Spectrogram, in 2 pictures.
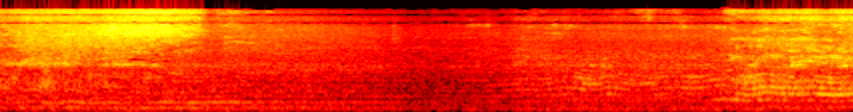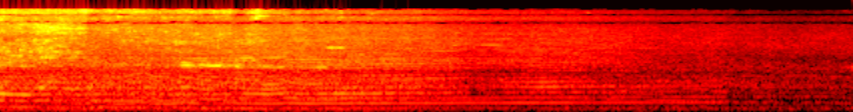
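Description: Two-stroke racing kart engines passing at speed. The sound peaks twice, about three seconds apart, then the engine note drops in pitch and fades away near the end.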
